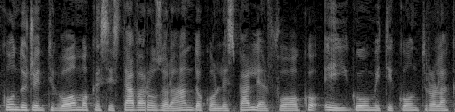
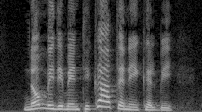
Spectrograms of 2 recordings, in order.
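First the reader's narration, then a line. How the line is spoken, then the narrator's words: Gentleman exclaiming. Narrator (Italian): esclamò un gentiluomo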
